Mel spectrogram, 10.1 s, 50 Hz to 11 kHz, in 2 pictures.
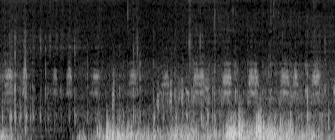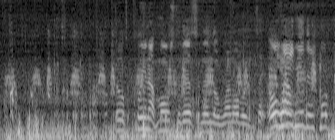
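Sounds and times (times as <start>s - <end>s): poultry honking: 2.4s - 9.8s.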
